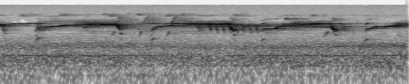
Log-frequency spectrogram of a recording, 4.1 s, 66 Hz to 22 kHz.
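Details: Hungry bald eagle nestlings at a nest in Delta, recorded July 12, 2020, shortly before fledging, noisy and flapping their wings. They give high, thin piping whistles in quick overlapping series, with a steady hiss of background noise and a low constant hum.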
